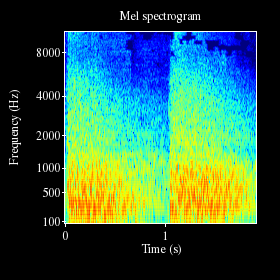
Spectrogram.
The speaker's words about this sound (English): The gunshots sparking panic in the pews. Worshippers seen ducking for cover. One man covering his wife with his own body.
